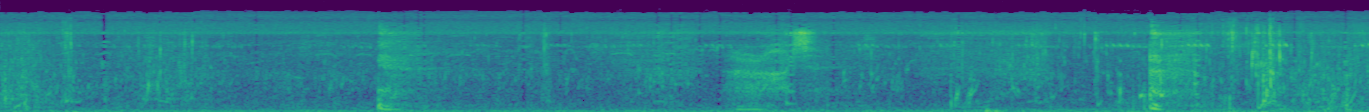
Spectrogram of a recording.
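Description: A paddle splashes and drips in calm water close by.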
